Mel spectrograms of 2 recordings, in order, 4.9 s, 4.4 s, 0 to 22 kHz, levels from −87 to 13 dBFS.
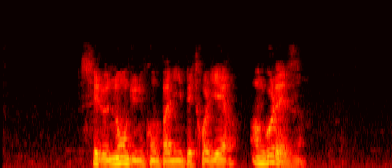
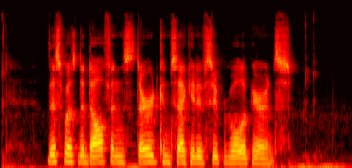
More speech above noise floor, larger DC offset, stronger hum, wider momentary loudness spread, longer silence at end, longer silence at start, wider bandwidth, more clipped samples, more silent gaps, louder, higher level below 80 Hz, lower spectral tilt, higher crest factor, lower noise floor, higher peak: first, 41 dB vs 28 dB; neither; neither; first, 13 LU vs 6 LU; first, 1.1 s vs 0.1 s; first, 1.1 s vs 0.05 s; second, 6.4 kHz vs 16 kHz; neither; neither; second, -27 LUFS vs -23 LUFS; second, -54 dBFS vs -46 dBFS; first, -9.5 dB/octave vs -4.5 dB/octave; about the same, 18 dB vs 18 dB; first, -67 dBFS vs -51 dBFS; second, -10 dBFS vs -6 dBFS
